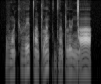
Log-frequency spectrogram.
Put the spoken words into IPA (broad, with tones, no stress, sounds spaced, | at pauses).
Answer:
v õ˩˧ t͡ʃ v e˧˥˧ t̪ ã˨˩ ʈ l ɐ̃˥˧ k d͡z ã˩˧ ʈ l ʉ˥˧ ŋ͡ǀ a˧˥˧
